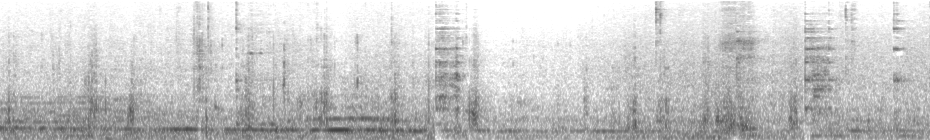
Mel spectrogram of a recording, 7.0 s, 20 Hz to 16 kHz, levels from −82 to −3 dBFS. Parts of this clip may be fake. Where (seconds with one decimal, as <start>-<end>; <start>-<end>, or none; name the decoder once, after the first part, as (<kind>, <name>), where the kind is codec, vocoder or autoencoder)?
3.4-4.1 (vocoder, BigVGAN v2)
